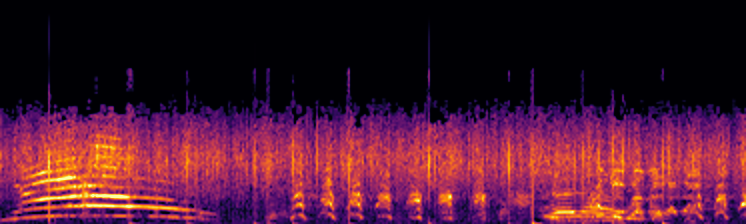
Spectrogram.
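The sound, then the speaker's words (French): A cat meows twice, a long drawn-out cry followed a few seconds later by a shorter one, over a steady crackling, sizzling noise with scattered sharp clicks. “Ah non, puisque vous le ramassez, il fait miaou. C'est pas un lapin.”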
